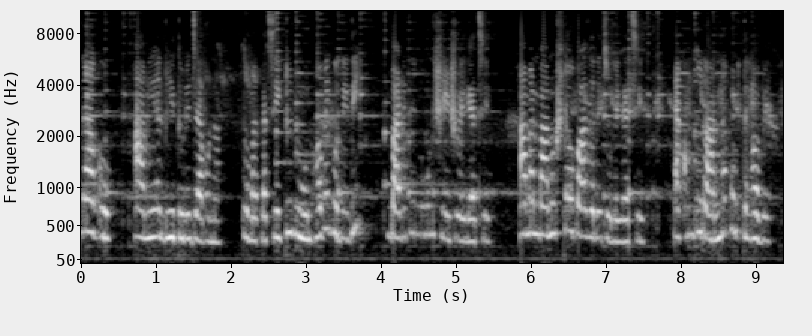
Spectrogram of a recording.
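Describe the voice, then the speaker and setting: Doing a cartoonish character voice at an extremely high pitch, a woman speaks at a moderate pace with fairly even intonation while music plays in the background. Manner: brisk, scolding.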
